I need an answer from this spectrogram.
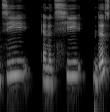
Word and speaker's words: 七: And the airflow, when we are pronouncing qi, there's a strong airflow. Xi, a little airflow, while ji, no airflow at all.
